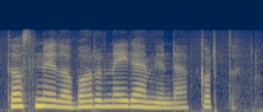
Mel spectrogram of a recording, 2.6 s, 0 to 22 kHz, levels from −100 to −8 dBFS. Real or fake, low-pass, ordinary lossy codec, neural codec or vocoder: fake; 7.2 kHz; none; codec, 16 kHz, 0.5 kbps, X-Codec, HuBERT features, trained on LibriSpeech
